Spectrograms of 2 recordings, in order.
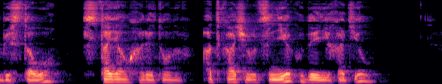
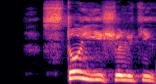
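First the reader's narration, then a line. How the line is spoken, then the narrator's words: Shouting. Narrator (Russian): кричал Кабанок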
